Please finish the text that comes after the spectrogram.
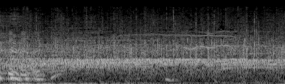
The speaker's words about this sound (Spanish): Ahí están todos los aplausos.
